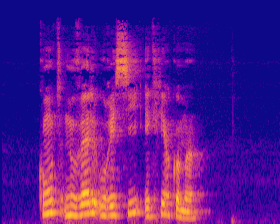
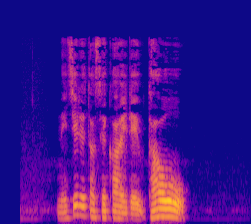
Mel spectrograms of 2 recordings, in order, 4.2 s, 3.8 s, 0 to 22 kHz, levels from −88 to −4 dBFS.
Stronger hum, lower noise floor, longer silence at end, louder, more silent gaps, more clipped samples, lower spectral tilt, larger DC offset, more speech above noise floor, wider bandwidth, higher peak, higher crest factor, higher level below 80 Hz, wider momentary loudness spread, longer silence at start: neither; about the same, -65 dBFS vs -68 dBFS; first, 1.15 s vs 1 s; first, -20 LUFS vs -23 LUFS; neither; neither; about the same, -4.5 dB/octave vs -5.5 dB/octave; neither; about the same, 46 dB vs 46 dB; first, 15.5 kHz vs 11.5 kHz; about the same, -6 dBFS vs -6 dBFS; about the same, 16 dB vs 18 dB; first, -56 dBFS vs -66 dBFS; second, 9 LU vs 15 LU; second, 0.6 s vs 0.85 s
